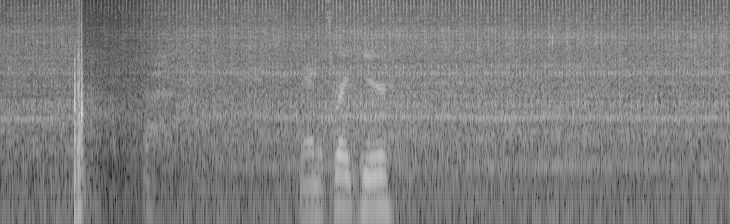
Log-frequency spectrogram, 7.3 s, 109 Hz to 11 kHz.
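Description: A 2008 Volkswagen Jetta with a 2.5L engine idles steadily up close under an open hood, a constant low rumble with a sharp clunk near the start and someone briefly speaking over it.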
